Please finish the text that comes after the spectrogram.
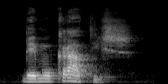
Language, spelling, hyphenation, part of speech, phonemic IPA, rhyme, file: Dutch, democratisch, de‧mo‧cra‧tisch, adjective, /deːmoːˈkraːtis/, -aːtis, Nl-democratisch.ogg
- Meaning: democratic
